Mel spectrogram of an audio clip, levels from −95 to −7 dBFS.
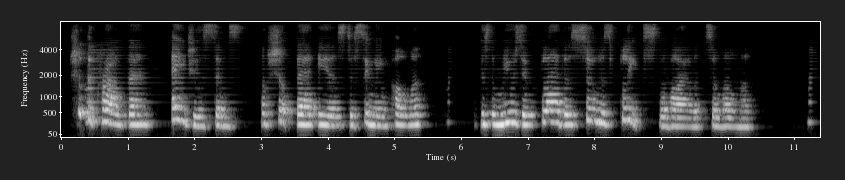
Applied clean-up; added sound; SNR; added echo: neural mask model DeepFilterNet 3.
